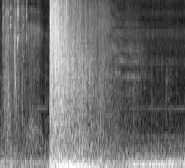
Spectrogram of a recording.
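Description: A fire roars and hisses nearby.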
